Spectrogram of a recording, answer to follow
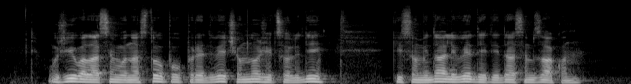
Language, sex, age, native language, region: Slovenian, male, 30-49, Slovenian, Savinja region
